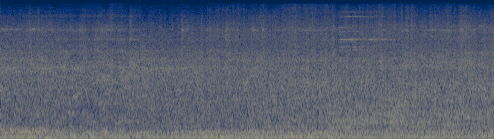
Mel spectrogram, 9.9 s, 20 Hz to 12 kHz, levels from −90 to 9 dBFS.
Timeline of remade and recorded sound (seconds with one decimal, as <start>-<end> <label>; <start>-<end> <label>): 0.0-1.1 recorded; 1.1-2.8 remade; 2.8-9.9 recorded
